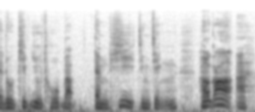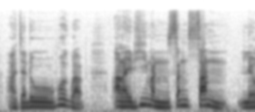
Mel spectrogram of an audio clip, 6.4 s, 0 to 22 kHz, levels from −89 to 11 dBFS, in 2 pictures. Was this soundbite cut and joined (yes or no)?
no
